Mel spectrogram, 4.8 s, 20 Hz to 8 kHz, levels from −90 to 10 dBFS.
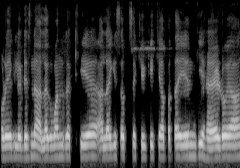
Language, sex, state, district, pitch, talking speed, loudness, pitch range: Hindi, male, Uttar Pradesh, Jyotiba Phule Nagar, 155 Hz, 250 wpm, -17 LUFS, 150-160 Hz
